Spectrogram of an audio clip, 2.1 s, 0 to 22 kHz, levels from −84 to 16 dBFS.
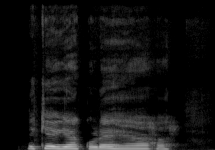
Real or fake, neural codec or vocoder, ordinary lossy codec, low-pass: real; none; none; none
